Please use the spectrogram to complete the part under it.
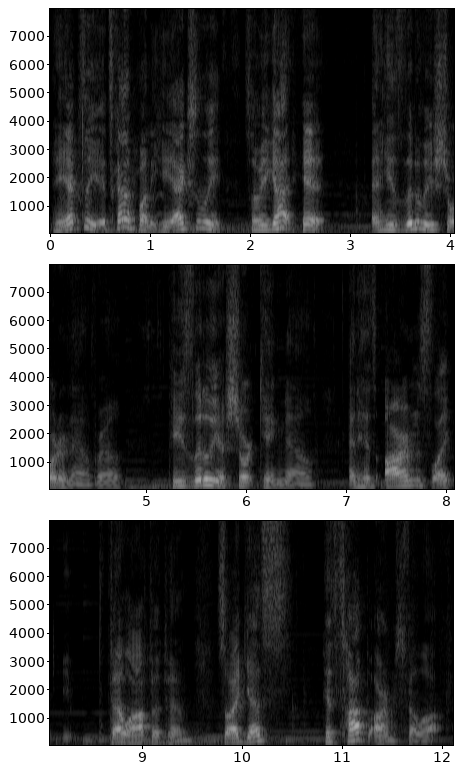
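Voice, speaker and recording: A young man giving an excitable, slangy anime recap, often laughing as he talks. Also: on the high side, moderate pace, soft background music. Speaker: anime reviewer. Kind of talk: casual recap commentary.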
